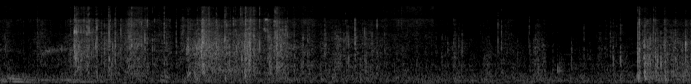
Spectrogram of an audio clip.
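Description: Paper sandwich wrapper crinkling as the sandwich is handled and bitten into, in several bursts: about a second in, around two to three seconds in, and again near the end.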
